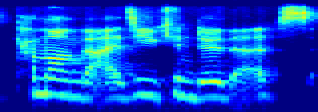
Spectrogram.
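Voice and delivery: normal talking voice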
